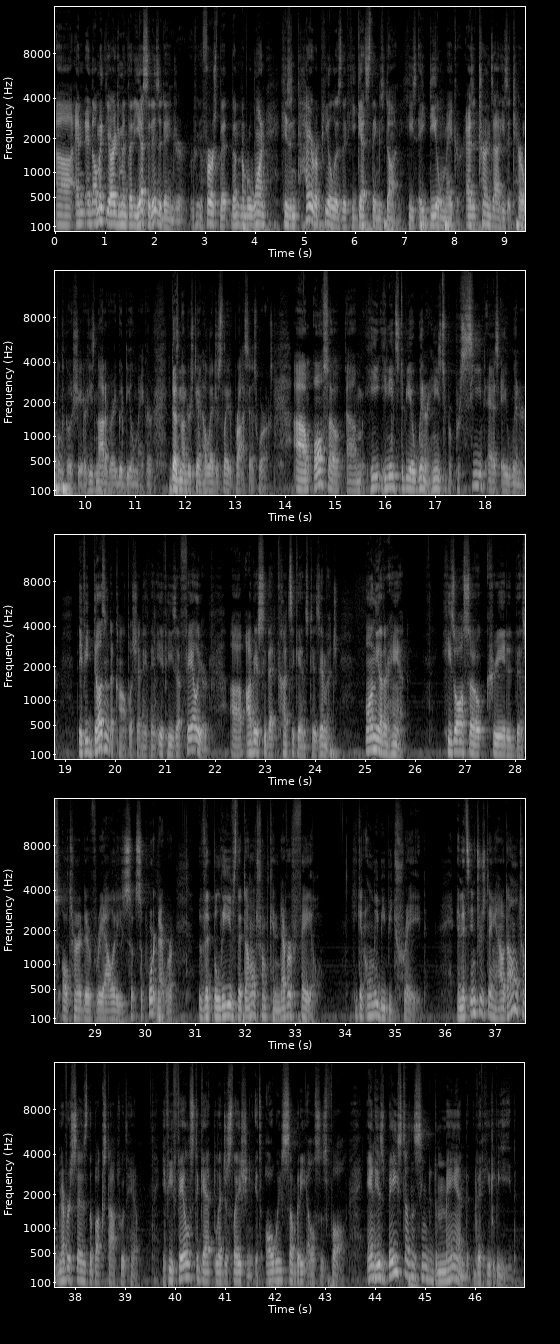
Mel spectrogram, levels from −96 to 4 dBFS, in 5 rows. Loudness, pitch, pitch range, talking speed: -36 LUFS, 115 Hz, 105-130 Hz, 185 wpm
